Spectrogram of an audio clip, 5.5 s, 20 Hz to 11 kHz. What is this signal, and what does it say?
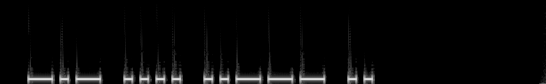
Morse code, heard as a keyed tone, about 16 wpm, 700 Hz. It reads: KH2I
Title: USA Callsign DE Callsign - 4 Characters - 15wpm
